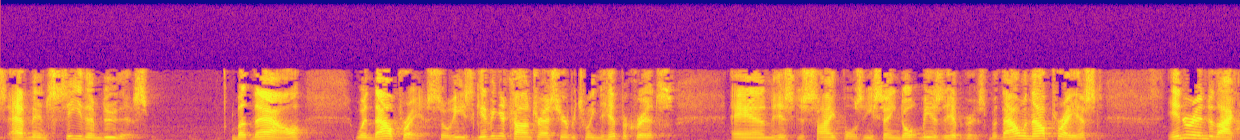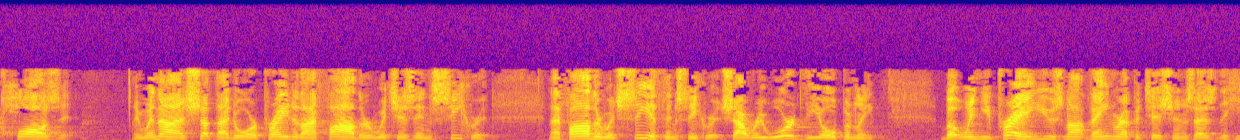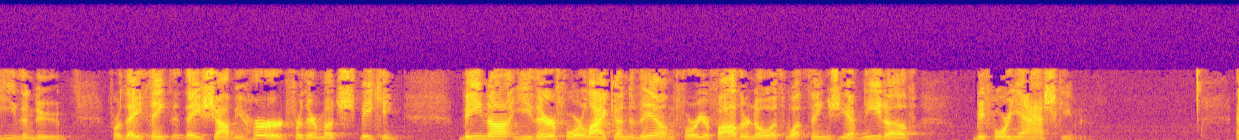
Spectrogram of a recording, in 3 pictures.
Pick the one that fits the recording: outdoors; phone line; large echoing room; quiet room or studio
large echoing room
